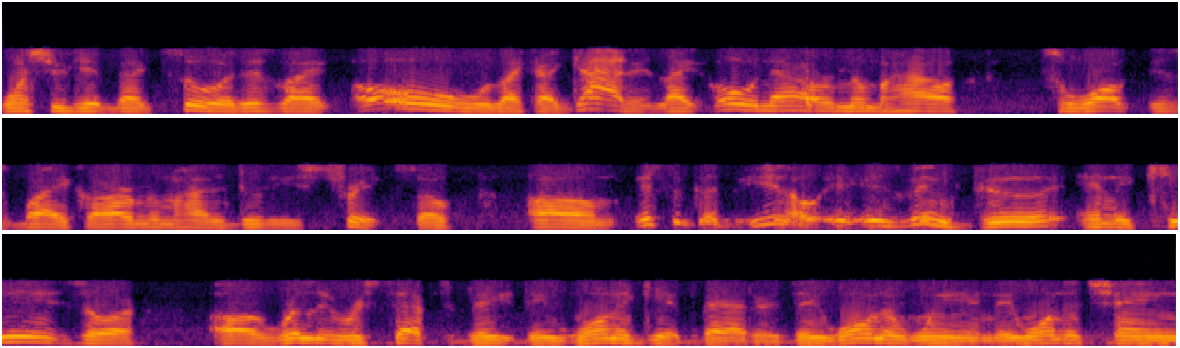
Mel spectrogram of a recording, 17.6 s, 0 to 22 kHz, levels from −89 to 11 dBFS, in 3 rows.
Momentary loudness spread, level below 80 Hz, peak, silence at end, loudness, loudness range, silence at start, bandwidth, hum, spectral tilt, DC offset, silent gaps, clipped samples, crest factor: 7 LU; -54 dBFS; -2 dBFS; 0 s; -17 LUFS; 3 LU; 0 s; 4.1 kHz; none; -11.5 dB/octave; under 0.1%; none; under 0.1%; 14 dB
